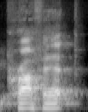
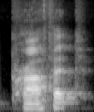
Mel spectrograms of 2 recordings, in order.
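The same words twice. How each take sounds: First: "profit" ending in a full "et"; second syllable as ET. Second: Said in the usual way. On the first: Shown as a demonstration. Host testing how to say "profit", second syllable like "et". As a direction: say "profit" as PROF-ET, clear short E. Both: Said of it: "Is it supposed to be".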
